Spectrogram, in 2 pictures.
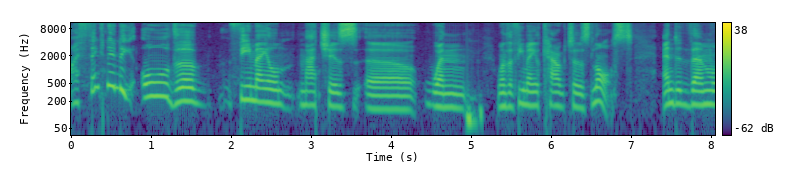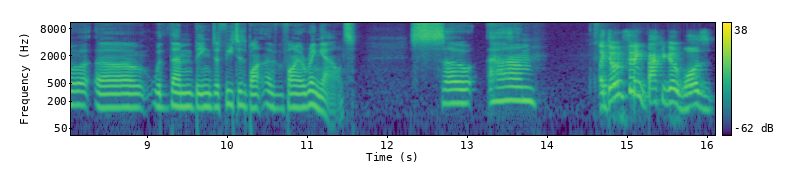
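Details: Adult man who stammers, recording while standing to reduce stomach muscle tension; stammering (stuttering).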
